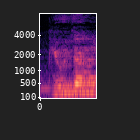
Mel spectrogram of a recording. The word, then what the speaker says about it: future: होता क्या है कि फ्यूचर लिखा होता है ना, FUTURE फ्यूचर, जबकि उसको फुटूरे पढ़ लेता है। फ्यूचर नहीं पढ़ पाता है।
